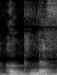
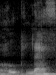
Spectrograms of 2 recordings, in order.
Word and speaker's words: hopeless: an adjective again and less or less in terms of pronunciation when we put it hopeless it's not hope less it's hopeless it goes over here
